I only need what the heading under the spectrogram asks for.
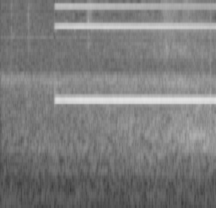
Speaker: if the batteries are too low the unit emits a constant warning beep alerting you to change the batteries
